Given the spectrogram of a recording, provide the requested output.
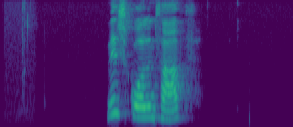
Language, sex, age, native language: Icelandic, female, 70-79, Icelandic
